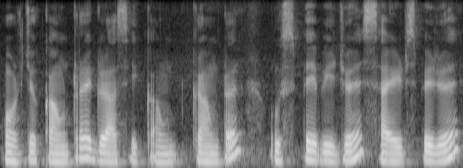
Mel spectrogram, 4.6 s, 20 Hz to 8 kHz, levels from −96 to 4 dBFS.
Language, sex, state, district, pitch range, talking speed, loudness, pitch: Hindi, male, Chandigarh, Chandigarh, 100-115 Hz, 195 wpm, -17 LUFS, 110 Hz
